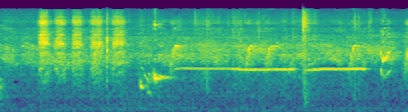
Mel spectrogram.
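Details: White-rumped shama singing a 'tembakan' combination with a sharp, tight-roll style: buzzy chattering bursts and a brief twisting phrase give way to a long, steady, level whistle held for about two seconds, ending in a quick rising flourish.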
